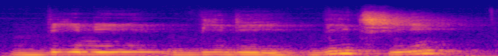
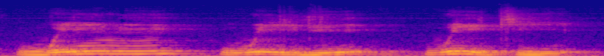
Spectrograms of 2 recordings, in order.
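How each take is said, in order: First: Each word begins with a V sound. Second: Each word begins with a W sound. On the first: This is the ecclesiastical pronunciation. "That's the traditional traditional Italian pronunciation, or the ecclesiastical pronunciation" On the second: This is the classical pronunciation. "So it's always w, w, w, not v, and this is a k and not a ch"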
